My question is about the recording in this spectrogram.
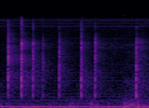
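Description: Chalk writing on a chalkboard: a series of faint, irregular chalk taps and clicks against the board, about seven in two seconds.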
